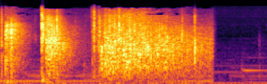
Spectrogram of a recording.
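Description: Two quick slaps of hands against foreheads in exasperation, followed by about a second of rushing noise, over background music.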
